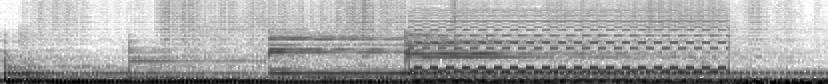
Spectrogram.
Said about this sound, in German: Bei Spitzers in den Niederlanden klingelt das Telefon. Die israelische Botschaft ist dran.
